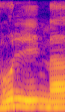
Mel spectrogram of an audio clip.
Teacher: یہ جو مد ہے یہ مد متصل ہے کیونکہ حمزہ اسی کلمے میں ہے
